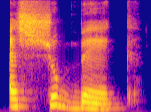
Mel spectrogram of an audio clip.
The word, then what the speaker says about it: الشباك: In Arabic, it means ash-shubbak. Ash-shubbak. So again, I moved from alif to sheen and I stressed on sheen.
